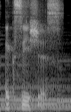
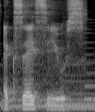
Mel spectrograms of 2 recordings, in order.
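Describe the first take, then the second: First: The name is pronounced the English way. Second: The name is pronounced the Latin way. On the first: "English is Exicius" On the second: "Latin is Exacius"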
